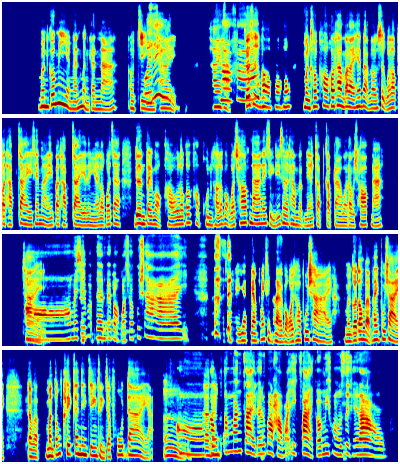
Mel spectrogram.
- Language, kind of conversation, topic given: Thai, podcast, ครอบครัวของคุณแสดงความรักต่อคุณอย่างไรตอนคุณยังเป็นเด็ก?
- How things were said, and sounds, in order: surprised: "อุ๊ย ! เหรอคะ ?"; chuckle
